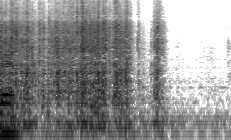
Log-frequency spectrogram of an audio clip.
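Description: Rustling, crinkly handling noise for about a second and a half, ending abruptly.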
